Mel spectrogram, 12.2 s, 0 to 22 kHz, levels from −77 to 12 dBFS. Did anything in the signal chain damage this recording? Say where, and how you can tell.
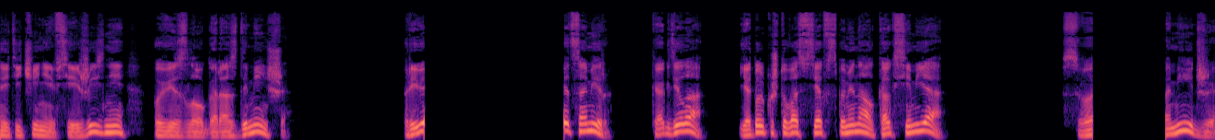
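Yes. At the playback stage, the player likely ran short of data or had its output thread blocked, producing two playback stalls. The sound cuts off mid-flow and falls silent from 4.24 to 5.64 s, about 1.4 s, and again from 10.92 to 11.66 s, about 0.73 s.

Each stall is followed by time-compressed catch-up, where the player trims its backlog by cutting out short pieces and cross-fading across the joins. From 5.64 to 8.64 s the audio runs about 1.15 times fast, and from 11.66 s to the end about 1.25 times. Pitch stays normal.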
